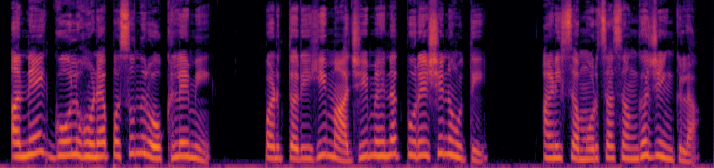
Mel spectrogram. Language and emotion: Marathi, sad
